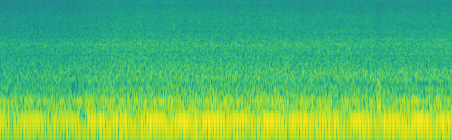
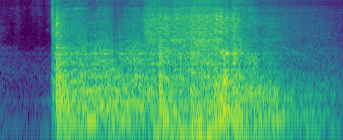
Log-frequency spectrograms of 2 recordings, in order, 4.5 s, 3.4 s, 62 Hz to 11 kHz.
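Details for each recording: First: 1977 Ford F-250 Dentside 4WD V8, revived after sitting 15+ years, after its fuel pump was repaired. A steady, low idle rumble with a slight unevenness in the beat, running on its own without stumbling. Not the cleanest sounding, but it runs. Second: 1977 Ford F-250 Dentside 4WD, after sitting 15+ years, catches on a starting-fluid spray and runs ragged for about two seconds before fading out. It runs only on the fluid, so it isn't getting fuel.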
